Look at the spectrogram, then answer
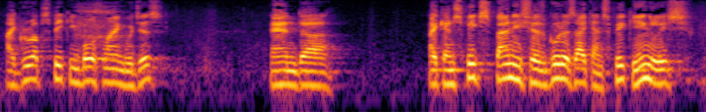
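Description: Man, preacher, born in the United States, folksy storyteller, husky voice, dull lo-fi recording. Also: medium pitch, measured pace. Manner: folksy storyteller, gentle and earnest. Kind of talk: sermon with storytelling.

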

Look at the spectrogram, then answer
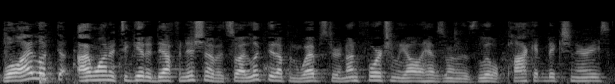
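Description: A Minnesota man with a Minnesota accent leads an informal class discussion, chatty and self-deprecating as he teaches the group. His husky voice sits on the high side and comes out rapid-fire, with the highs cut off.

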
